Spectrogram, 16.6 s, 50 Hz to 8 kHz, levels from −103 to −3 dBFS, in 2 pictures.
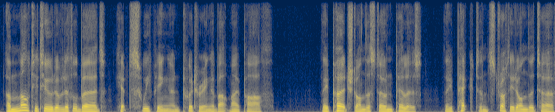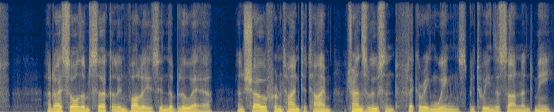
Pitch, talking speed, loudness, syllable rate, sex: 120 Hz, 180 wpm, -20 LUFS, 5.0 syllables/s, male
